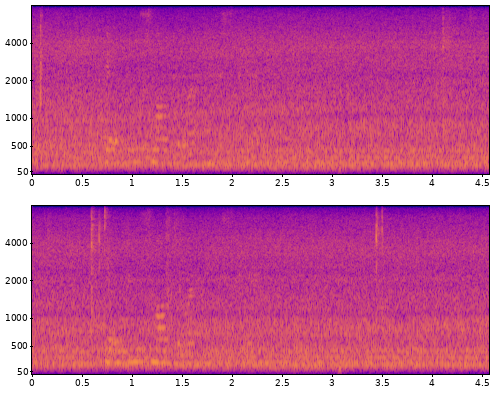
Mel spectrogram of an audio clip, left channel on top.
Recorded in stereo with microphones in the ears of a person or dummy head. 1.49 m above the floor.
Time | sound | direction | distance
0.7 | a woman speaking | centre (ahead or behind) | 1.2 m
